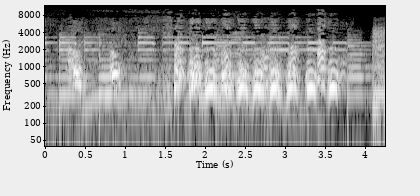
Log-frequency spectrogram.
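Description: A dog yips and whines briefly, then breaks into a rapid, loud run of barks in quick succession, with a faint steady tone humming underneath.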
